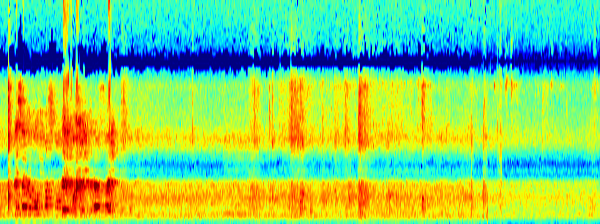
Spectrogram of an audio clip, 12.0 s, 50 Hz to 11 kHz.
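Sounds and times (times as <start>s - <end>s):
train cabin noise: 0.0s - 12.0s.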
